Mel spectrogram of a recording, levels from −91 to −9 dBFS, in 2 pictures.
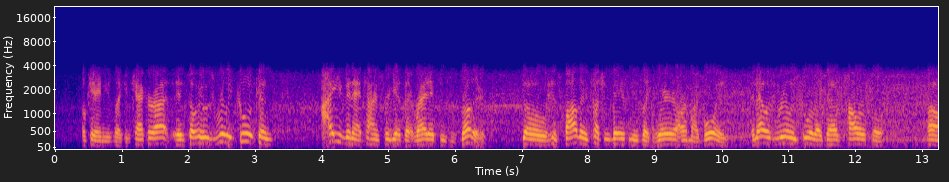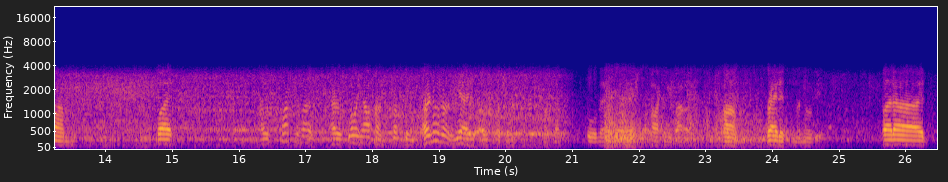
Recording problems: phone-call audio; poor line
traffic noise; noticeable; throughout; 10 dB below the speech

